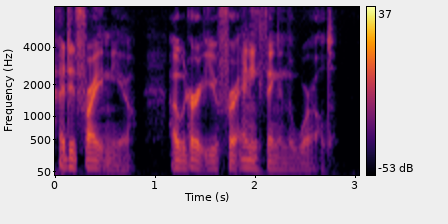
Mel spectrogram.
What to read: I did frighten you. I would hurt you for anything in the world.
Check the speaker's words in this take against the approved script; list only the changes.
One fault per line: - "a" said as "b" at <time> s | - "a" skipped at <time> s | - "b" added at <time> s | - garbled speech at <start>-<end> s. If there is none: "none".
none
